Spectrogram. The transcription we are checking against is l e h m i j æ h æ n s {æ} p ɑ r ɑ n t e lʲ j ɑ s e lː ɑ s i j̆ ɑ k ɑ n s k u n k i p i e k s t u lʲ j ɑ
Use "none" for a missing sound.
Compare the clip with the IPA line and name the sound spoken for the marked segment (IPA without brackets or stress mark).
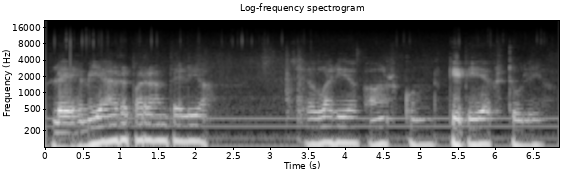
e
